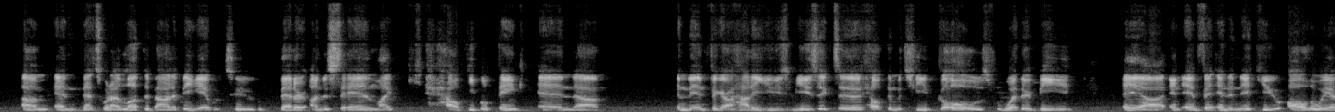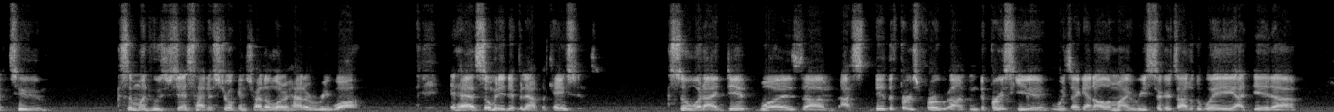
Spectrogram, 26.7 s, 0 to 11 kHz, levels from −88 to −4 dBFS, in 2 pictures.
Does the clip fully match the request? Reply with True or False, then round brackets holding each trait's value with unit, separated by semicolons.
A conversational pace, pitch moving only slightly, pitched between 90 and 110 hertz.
False (215 wpm; 2.0 semitones; 100 Hz)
